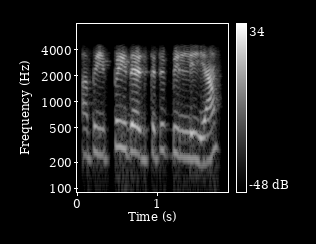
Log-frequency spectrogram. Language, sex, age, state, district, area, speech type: Malayalam, female, 30-45, Kerala, Palakkad, rural, conversation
